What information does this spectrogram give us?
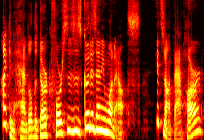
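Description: A woman's voice: lowish voice, wildly swooping pitch, normal speed. A woman playing an eager, defiant young witch in a podcast script read, with an emphatic, dramatic delivery. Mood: sulky, determined.

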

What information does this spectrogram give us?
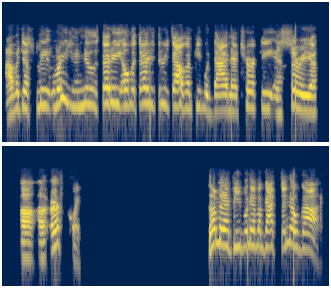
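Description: A man with a squeaky voice preaching a sermon as pastor, emphatic and forceful. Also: brisk, no room sound, dull audio. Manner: emphatic, pitch leaping up and down.

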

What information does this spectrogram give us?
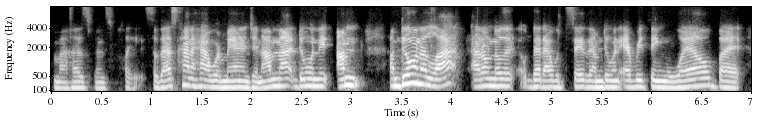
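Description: A woman in her thirties from Oakland, a clothing business owner, talking casually and softly in an interview. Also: lowish voice, fast. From Oakland, California.

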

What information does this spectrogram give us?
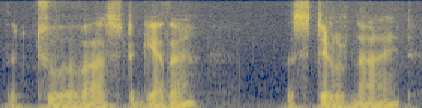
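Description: A man's voice: low voice, sing-song, moderate pace, mellow, husky, dry recording, heavily acted. A man playing a suave, theatrically romantic business partner, courtly and wheedling, in a radio comedy. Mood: soothing, seductive.

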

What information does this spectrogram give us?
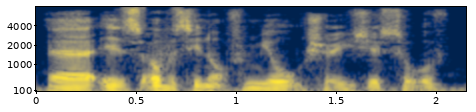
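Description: A man's voice: lowish voice, level tone, fast, creaky, a little mellow. A man hosting a podcast in casual chat, rambling through the plot with dry teasing asides. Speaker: podcast host. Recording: dull lo-fi sound.

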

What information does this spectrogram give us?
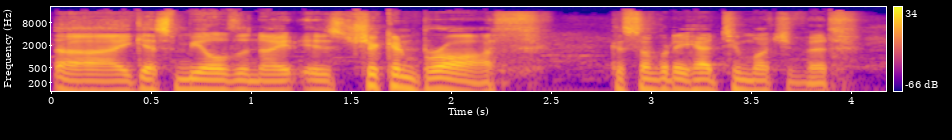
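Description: Male podcast host, average pitch, informal banter, steering the chat. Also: fairly even intonation, brisk. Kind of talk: casual banter, prompting co-hosts.

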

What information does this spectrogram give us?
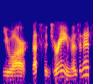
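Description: A man's voice: mid-range voice, big pitch swings, normal speed, dry recording. A man hosting a casual podcast interview, affirming his guest and asking roundabout, informal questions. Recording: narrow phone-like band, dry.

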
